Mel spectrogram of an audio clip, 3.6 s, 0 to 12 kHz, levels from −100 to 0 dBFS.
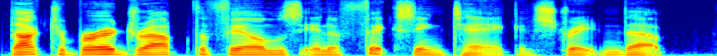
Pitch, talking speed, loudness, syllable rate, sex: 110 Hz, 200 wpm, -21 LUFS, 4.9 syllables/s, male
